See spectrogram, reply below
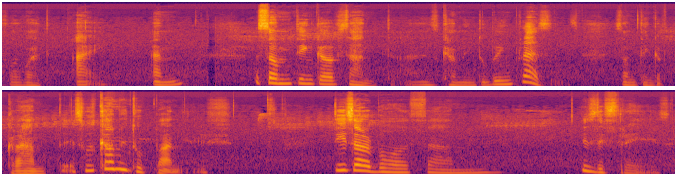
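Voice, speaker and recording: A woman with a Nordic accent playing a dominant, stern yet coaxing Krampus in a slow, deliberate ASMR roleplay. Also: sits low, mellow, slight background noise, full character voice. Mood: firm, measured. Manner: deliberate, commanding, halting non-native phrasing.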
